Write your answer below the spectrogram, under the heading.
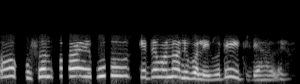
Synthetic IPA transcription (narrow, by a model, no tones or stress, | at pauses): ɔkusɔnkɔtʰaekuketiamanuanibɔlaɡibɔteetidiaɦɔlɛ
